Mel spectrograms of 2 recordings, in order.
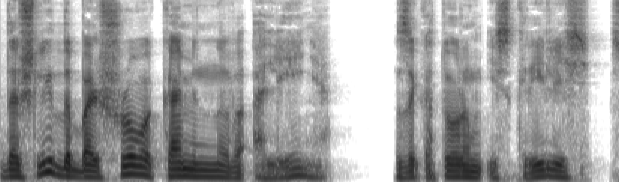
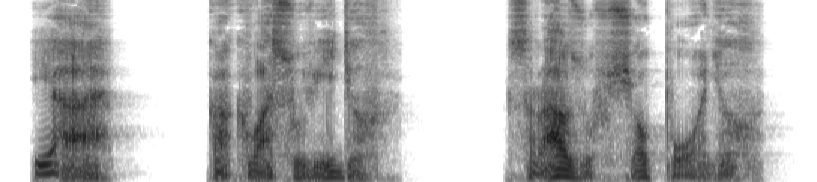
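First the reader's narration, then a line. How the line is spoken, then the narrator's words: Hoarse voice. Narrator (Russian): раздался почему-то охрипший голос Хагрида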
